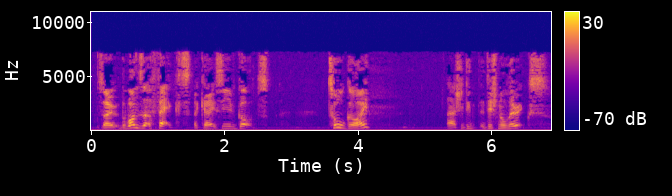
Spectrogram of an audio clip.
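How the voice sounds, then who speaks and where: A man's voice: mid-range voice, slight background noise. A man hosting a casual chat, explaining a contest's scoring in a rambling way with many fillers and restarts. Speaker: host. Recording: dull lo-fi sound.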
